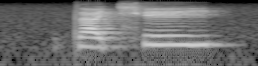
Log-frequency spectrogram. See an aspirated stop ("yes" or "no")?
yes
